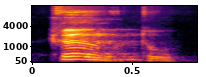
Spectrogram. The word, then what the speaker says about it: canto: Canto, canto. Eu não pronuncio o N.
